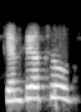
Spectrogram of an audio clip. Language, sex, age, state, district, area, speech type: Odia, female, 60+, Odisha, Angul, rural, conversation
